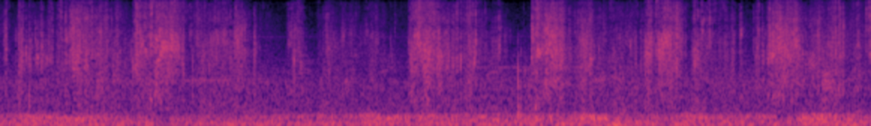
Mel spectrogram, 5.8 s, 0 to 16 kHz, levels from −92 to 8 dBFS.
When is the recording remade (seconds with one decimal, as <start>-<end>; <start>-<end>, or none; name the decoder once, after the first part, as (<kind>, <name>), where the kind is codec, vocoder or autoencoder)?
none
